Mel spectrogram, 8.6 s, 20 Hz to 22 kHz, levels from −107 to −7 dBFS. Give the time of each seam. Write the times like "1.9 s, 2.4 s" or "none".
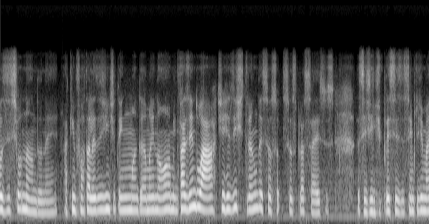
3.5 s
